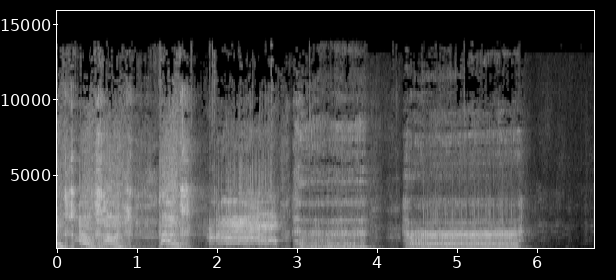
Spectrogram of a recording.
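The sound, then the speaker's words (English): A German Shepherd dog growls and snarls in four harsh, rasping bursts of a second or so each, loud, with brief pauses between them before it trails off into quiet. “You know that nasty like German Shepherd all day.”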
